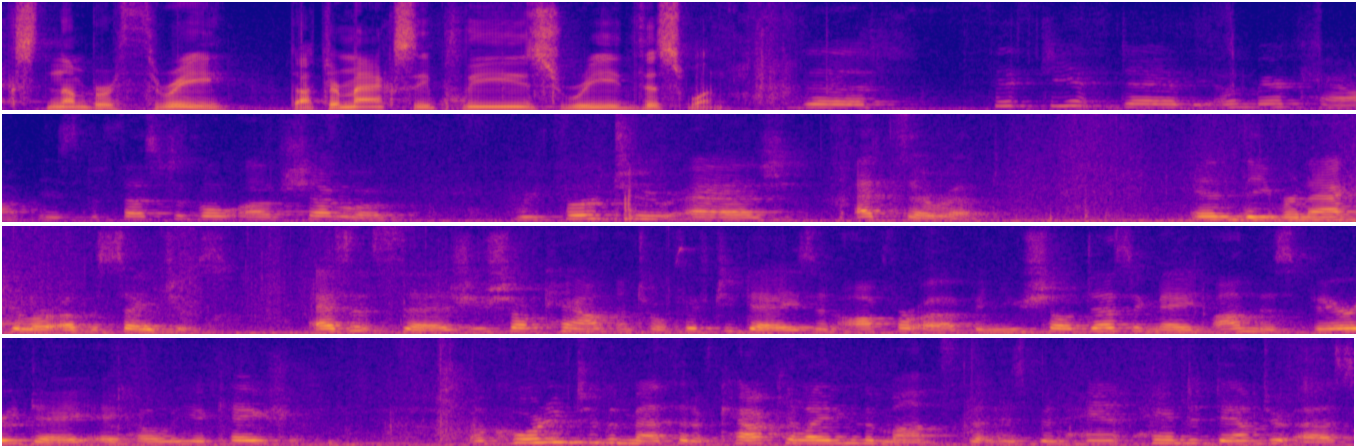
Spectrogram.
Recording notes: Recorded live in Atlanta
